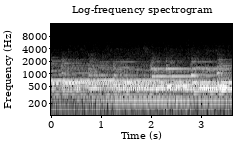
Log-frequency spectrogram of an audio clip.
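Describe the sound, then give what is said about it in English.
The noontime bells of St. Joachim's Catholic Church in Trenton ring loudly and continuously, their overlapping tones humming and sustaining into a dense, ringing wash, with fresh strikes swelling in now and then and no voices. “And you hear it, too, in the noontime bells of St. Joachim's Catholic Church.”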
